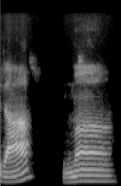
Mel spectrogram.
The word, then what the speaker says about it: Rama: on your screen so the first word is Rama it's not Ram many people will say it's Ram it's not Ram it is why this Rama because after M there is an a if after them you remove that a then it will become Ram it should be ra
